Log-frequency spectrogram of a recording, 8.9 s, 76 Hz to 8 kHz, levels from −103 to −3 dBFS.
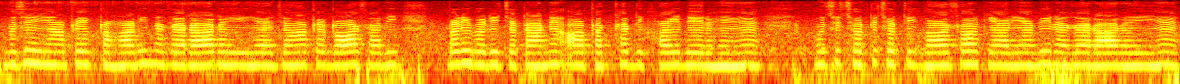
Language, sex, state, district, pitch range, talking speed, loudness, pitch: Hindi, female, Chandigarh, Chandigarh, 220-230 Hz, 210 wpm, -18 LUFS, 220 Hz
